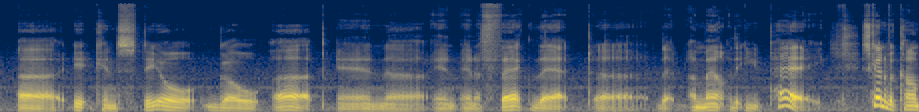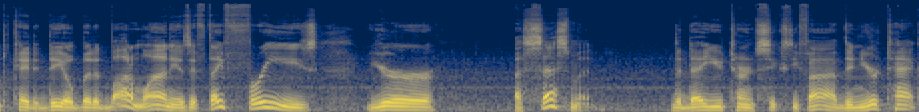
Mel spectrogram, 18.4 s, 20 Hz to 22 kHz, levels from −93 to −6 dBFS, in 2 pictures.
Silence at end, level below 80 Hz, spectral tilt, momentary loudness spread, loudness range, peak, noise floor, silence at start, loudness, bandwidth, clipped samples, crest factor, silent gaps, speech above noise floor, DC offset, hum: 0.05 s; -50 dBFS; -7 dB/octave; 12 LU; 4 LU; -2 dBFS; -49 dBFS; 0.15 s; -21 LUFS; 19 kHz; under 0.1%; 18 dB; none; 29 dB; under 0.1%; none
